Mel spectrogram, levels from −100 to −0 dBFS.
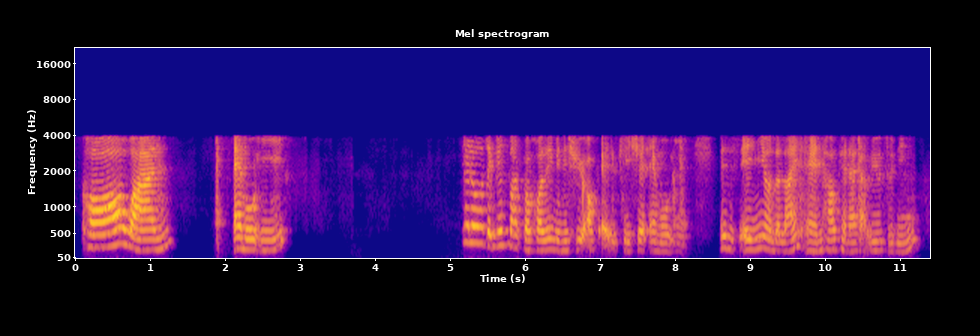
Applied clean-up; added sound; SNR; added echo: neural mask model Resemble Enhance denoiser.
